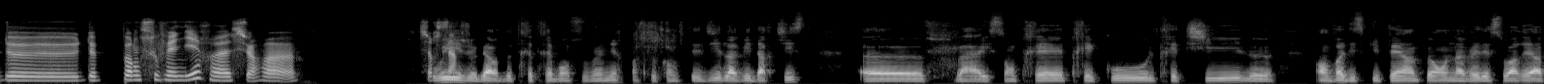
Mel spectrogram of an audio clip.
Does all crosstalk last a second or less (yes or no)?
yes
